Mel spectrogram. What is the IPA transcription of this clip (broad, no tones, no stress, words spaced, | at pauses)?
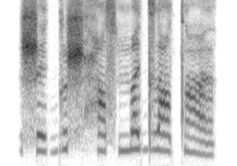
ʂeɡʊʂ ħasˤmed latˤə̃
